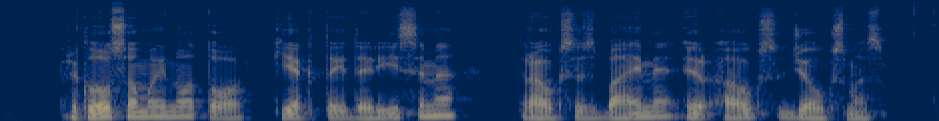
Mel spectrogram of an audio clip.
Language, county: Lithuanian, Vilnius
